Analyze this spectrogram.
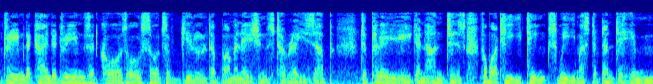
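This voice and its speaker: Noticeable background noise behind a put-on character voice at a moderate pace. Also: man, fairly low pitch for a man. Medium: video game. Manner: coarse, profane, grumbling.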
